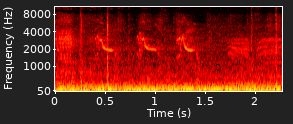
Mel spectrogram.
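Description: A bird calling a series of short chirps that each fall in pitch, about two a second, over a low steady rumble.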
